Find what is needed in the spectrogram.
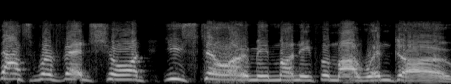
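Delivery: loud, triumphant shouted yell. Retelling the attacker's words after a window smash: yelling as Brutus Beefcake. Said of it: "he yells out".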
